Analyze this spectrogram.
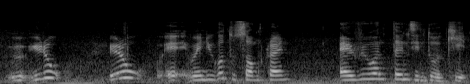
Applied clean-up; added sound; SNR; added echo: none; none; none; none.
